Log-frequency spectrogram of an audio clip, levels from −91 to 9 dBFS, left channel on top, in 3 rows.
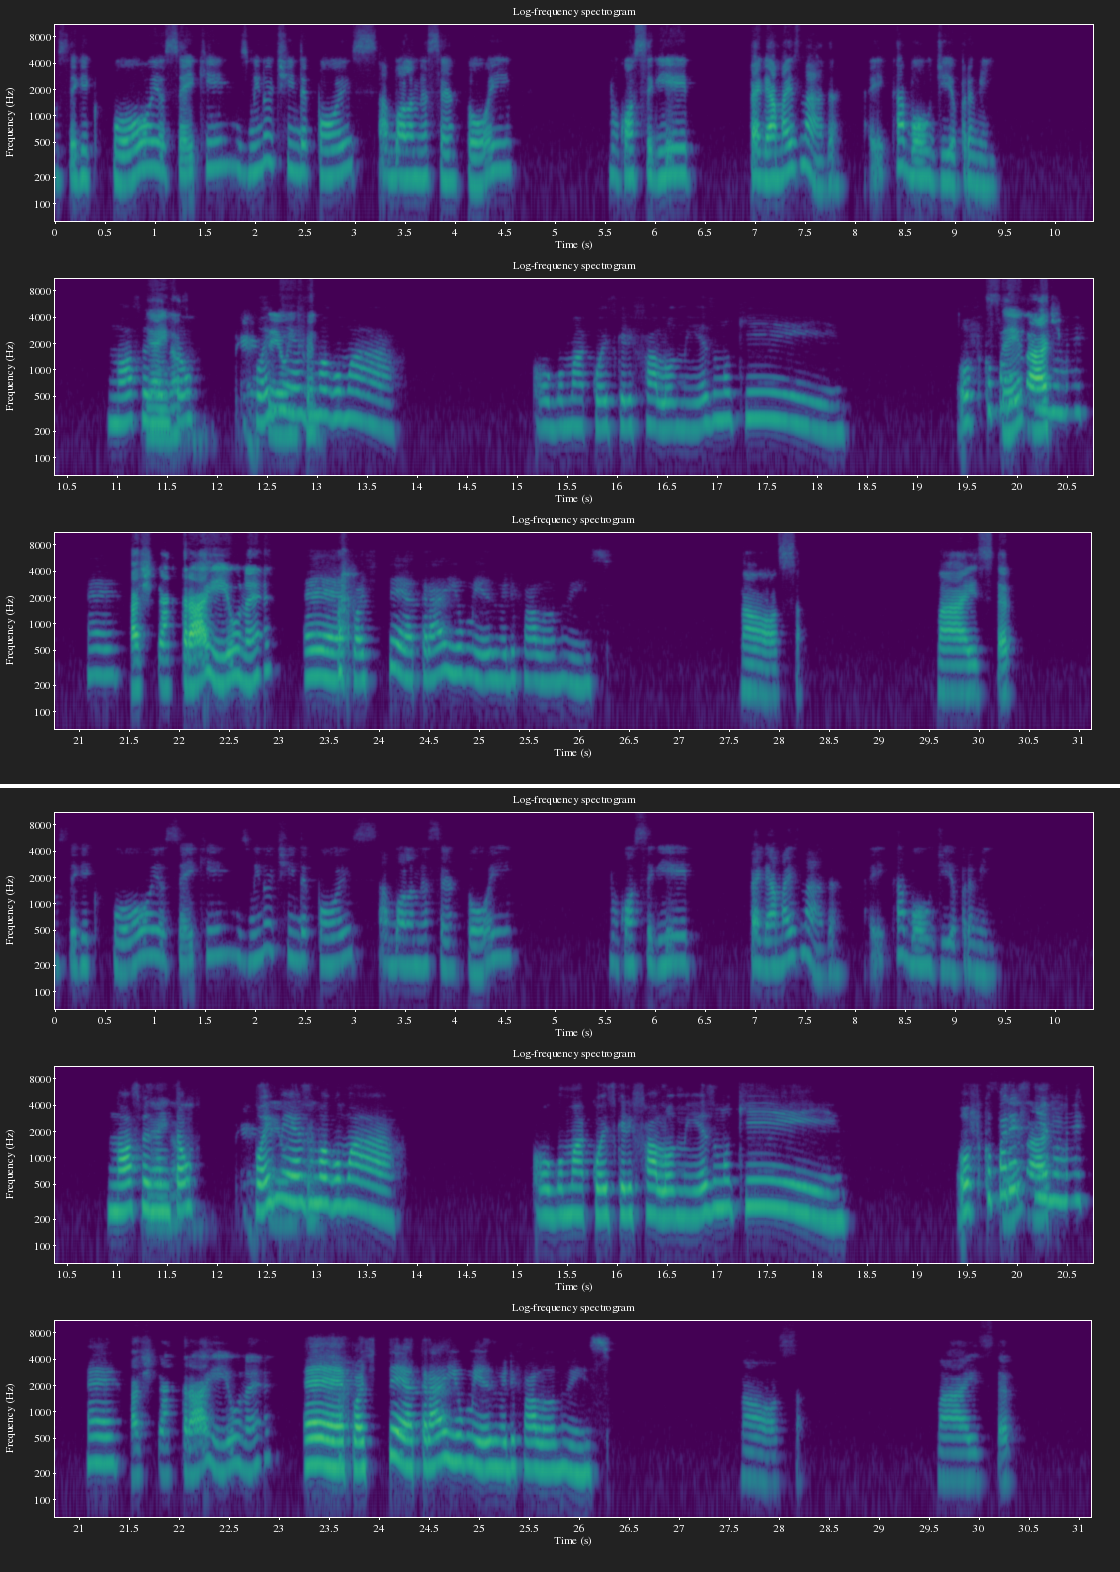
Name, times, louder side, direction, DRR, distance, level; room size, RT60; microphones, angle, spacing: voice 1, 0.0-4.6 5.5-6.3 7.0-7.9 8.1-9.4 11.3-11.6 12.2-13.0 19.9-20.3 21.5-22.9 23.6-23.7 27.6-28.0 29.6-30.3, left 8 dB, 65° left, 0.3 m, -33 dB
voice 2, 10.9-11.8 12.4-13.8 15.2-18.3 19.4-20.5 21.1-21.4 23.2-26.1, right 7 dB, 85° right, 0.4 m, -31 dB
4.6 x 3.2 x 2.8 m
head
